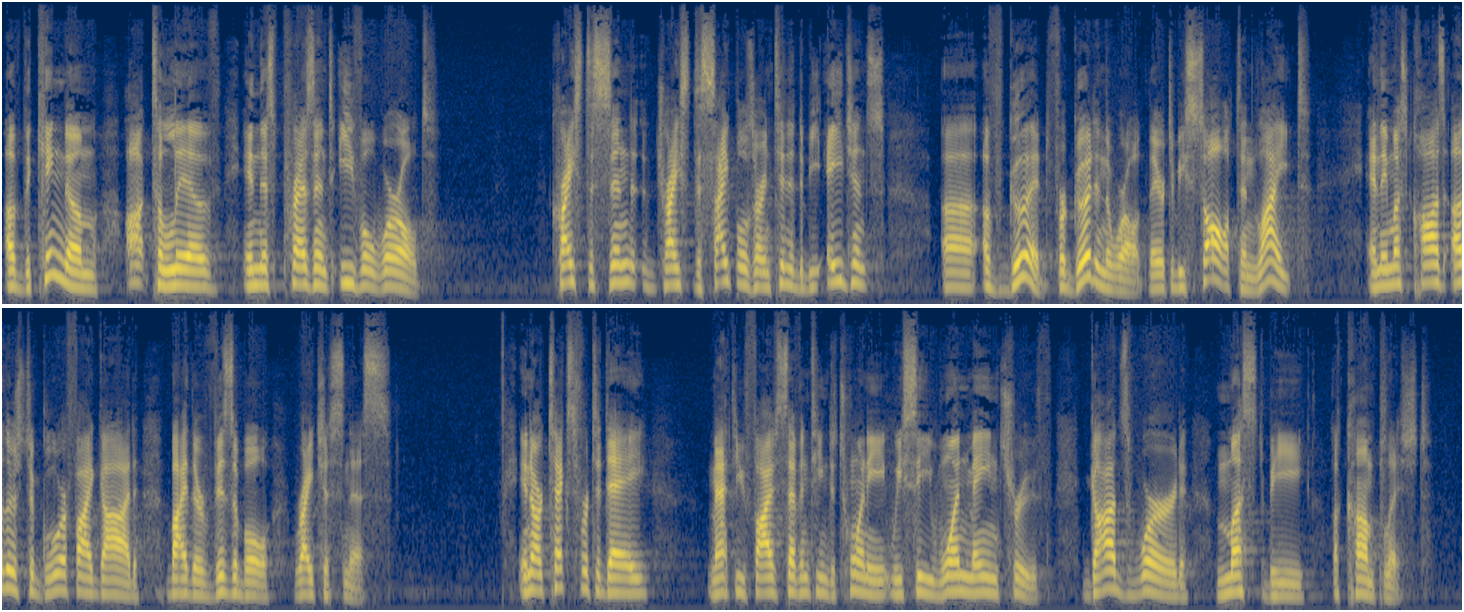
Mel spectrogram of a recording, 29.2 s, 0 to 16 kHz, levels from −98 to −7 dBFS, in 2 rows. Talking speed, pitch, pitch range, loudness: 130 wpm, 150 Hz, 135-165 Hz, -22 LUFS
